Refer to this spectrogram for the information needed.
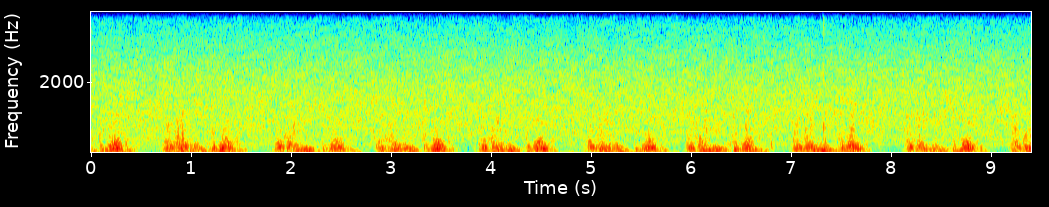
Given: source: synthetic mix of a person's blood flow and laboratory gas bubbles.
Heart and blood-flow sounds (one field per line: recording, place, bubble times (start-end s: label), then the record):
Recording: Doppler ultrasound of blood flow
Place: precordium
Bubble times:
6.77-6.86 s: bubbles
7.30-7.39 s: bubbles
From the record:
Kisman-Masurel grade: 211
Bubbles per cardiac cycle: several, 3 to 8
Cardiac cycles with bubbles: 1 to 10%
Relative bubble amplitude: barely perceptible (0.100 to 0.250)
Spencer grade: 1 (occasional bubble signal discernible with the cardiac motion signal, with majority of cardiac periods free of bubbles)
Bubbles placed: anywhere in the cardiac cycle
